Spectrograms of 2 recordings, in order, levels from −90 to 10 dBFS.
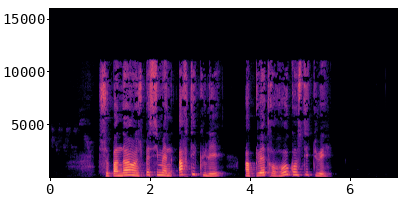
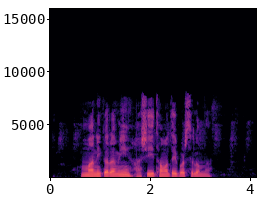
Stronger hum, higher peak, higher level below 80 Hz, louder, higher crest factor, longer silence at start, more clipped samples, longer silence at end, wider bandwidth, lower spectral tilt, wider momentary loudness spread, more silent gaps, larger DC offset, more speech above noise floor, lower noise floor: neither; first, 0 dBFS vs -10 dBFS; about the same, -68 dBFS vs -64 dBFS; first, -21 LUFS vs -28 LUFS; about the same, 22 dB vs 20 dB; first, 1 s vs 0.65 s; neither; first, 1.4 s vs 0.9 s; first, 11.5 kHz vs 8.2 kHz; second, -4.5 dB/octave vs -6 dB/octave; first, 12 LU vs 9 LU; neither; neither; first, 66 dB vs 41 dB; first, -87 dBFS vs -69 dBFS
